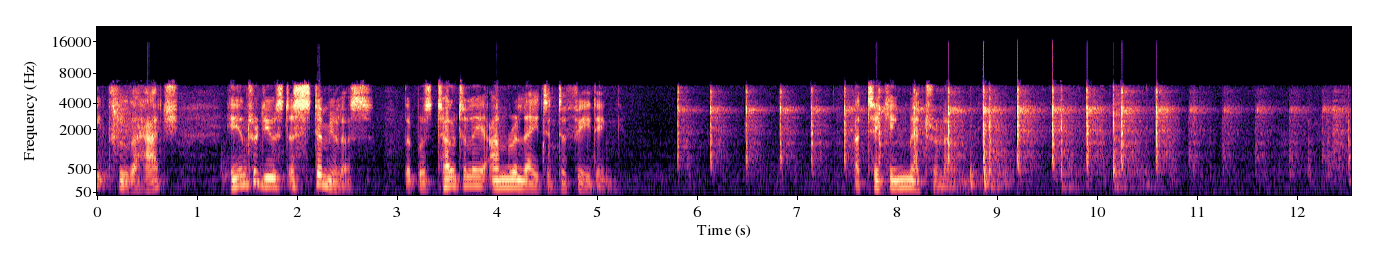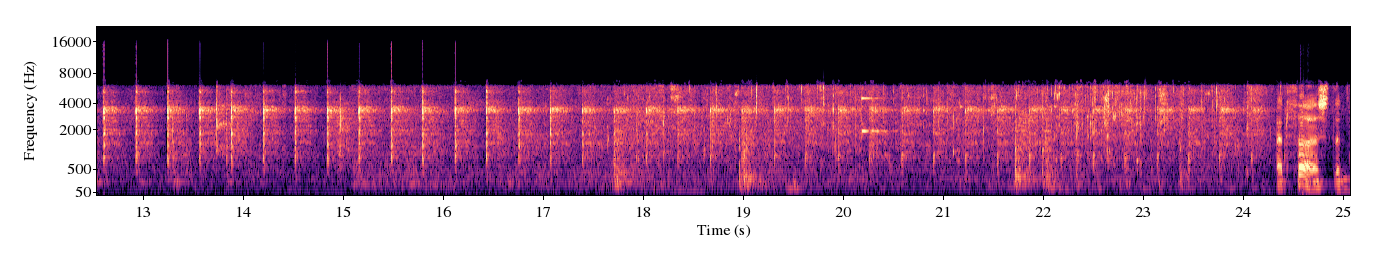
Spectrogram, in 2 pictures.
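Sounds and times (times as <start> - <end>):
metronome ticking: 12.6 - 24.6.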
